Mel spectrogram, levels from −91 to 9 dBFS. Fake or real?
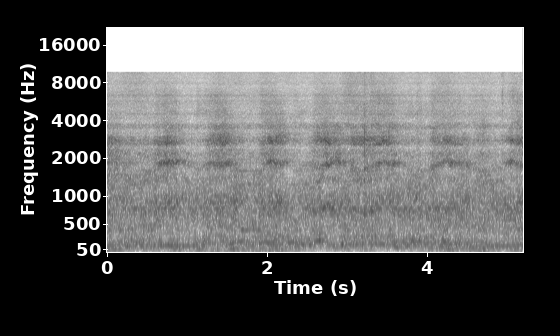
fake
